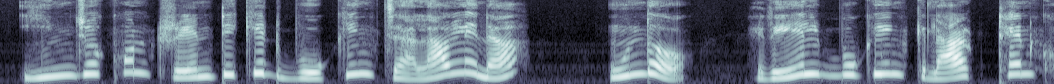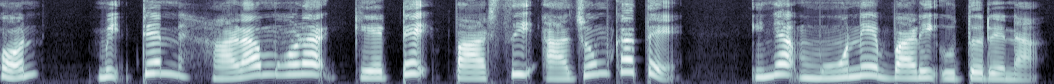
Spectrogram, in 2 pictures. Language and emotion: Santali, disgusted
